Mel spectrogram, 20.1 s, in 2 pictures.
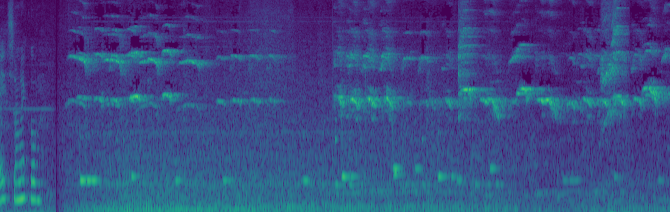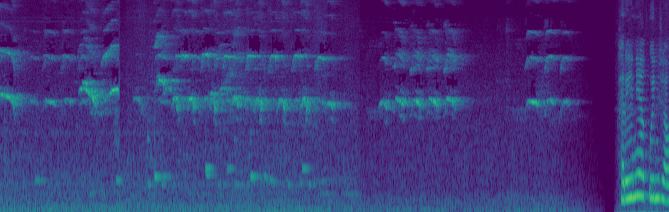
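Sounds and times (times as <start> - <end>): small birds chirping: 0.4 - 18.8.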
